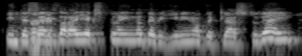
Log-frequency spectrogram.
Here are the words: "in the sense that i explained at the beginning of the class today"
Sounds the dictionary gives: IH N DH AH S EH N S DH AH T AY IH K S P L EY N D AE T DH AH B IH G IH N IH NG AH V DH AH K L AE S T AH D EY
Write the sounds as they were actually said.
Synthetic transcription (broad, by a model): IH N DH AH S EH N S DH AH T AY IH K S P L EY N D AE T DH AH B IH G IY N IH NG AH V DH AH K L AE S T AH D EY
